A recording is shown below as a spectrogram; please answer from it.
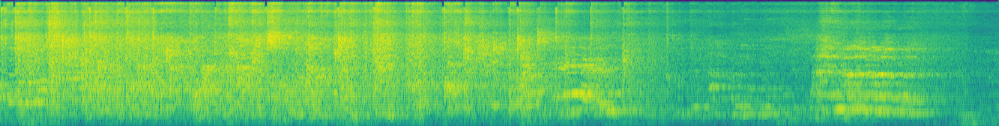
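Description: Children in an elementary classroom clap together in a dense, lively patter for about four seconds, then the clapping thins out as kids' voices and chatter take over.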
